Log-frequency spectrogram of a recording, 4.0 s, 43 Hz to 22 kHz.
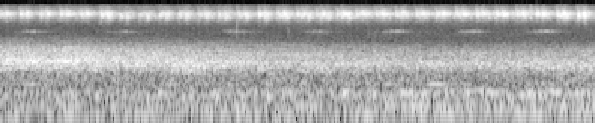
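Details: Oak bush-cricket recorded 18 July 2023 at Starnberg, Germany, via Pettersson D 100 ultrasound detector: sparse short ticks at irregular gaps of about half a second, partly buried in loud steady hiss and low rumble.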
